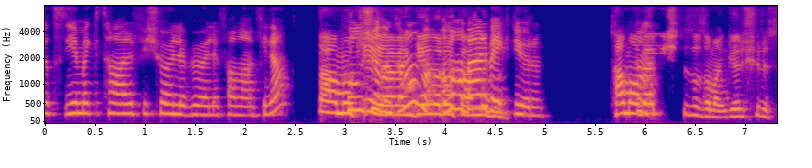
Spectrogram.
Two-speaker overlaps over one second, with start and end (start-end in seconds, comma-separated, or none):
3.0-4.7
